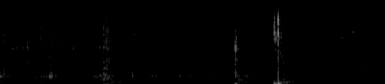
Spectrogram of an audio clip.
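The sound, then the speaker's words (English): Chewing on barrel-aged cacao nib brittle from Pappy & Company, with soft scattered mouth sounds and then two sharper, louder cracking bites near the end. “these are the Pappy & Company Barrel Aged Nib Brittle. We're going to do a bite of that”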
